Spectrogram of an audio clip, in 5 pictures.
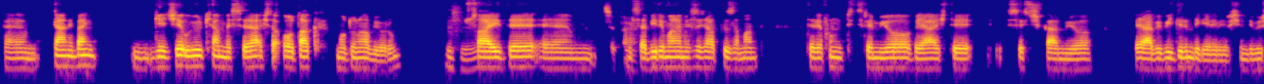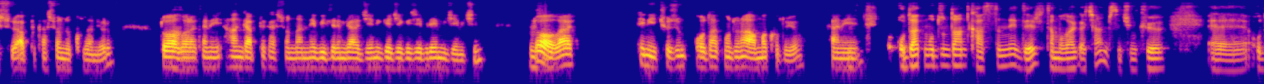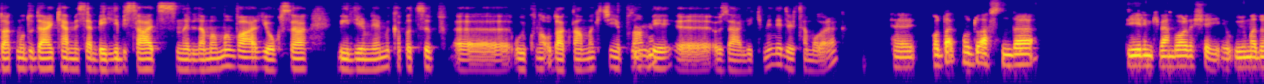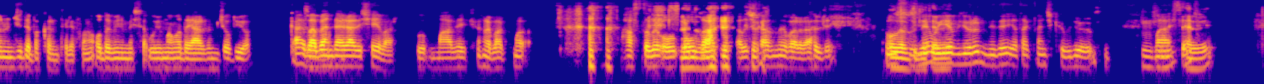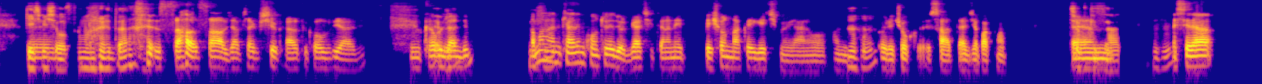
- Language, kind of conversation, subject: Turkish, podcast, Akıllı telefon hayatını kolaylaştırdı mı yoksa dağıttı mı?
- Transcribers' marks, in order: tapping; other background noise; chuckle; laughing while speaking: "Sorunu var. Evet"; laughing while speaking: "ekrana"; laughing while speaking: "herhâlde"; chuckle; laughing while speaking: "bu arada"; chuckle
